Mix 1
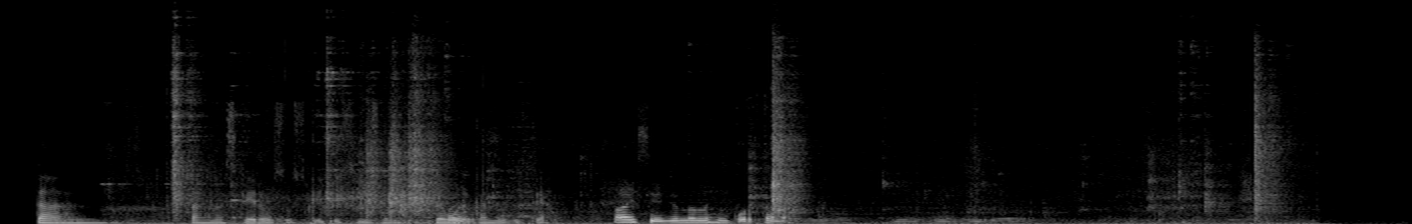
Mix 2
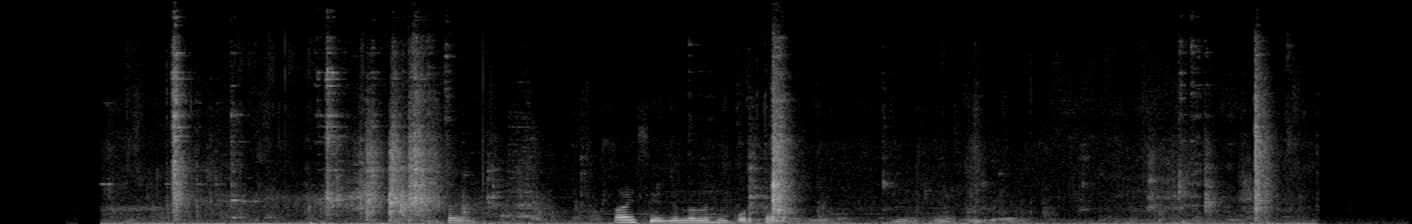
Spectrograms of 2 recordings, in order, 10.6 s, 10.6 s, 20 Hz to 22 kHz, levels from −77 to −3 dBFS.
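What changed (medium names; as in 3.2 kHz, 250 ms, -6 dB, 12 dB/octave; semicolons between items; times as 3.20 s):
first voice: muted; background +9.0 dB; reverb: off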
